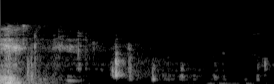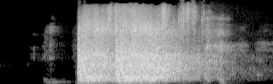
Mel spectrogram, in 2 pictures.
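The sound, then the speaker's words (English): After a few faint, scattered knocks, a single loud gunshot, fired by Hawkins as Matt Dillon and Tom Smith call at his door, bursts out with a sharp attack, then a harsh roaring tail that fades over about a second and a half. “How did you know he was going to shoot, Matt?”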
